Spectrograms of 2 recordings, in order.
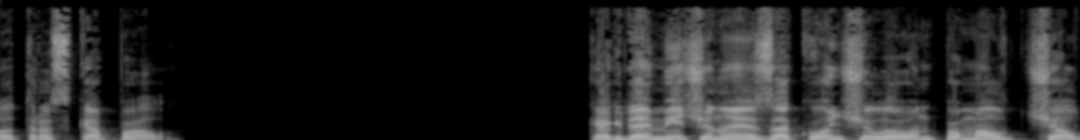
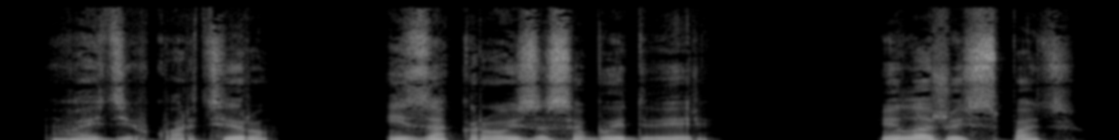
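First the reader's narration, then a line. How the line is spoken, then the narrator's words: Whisper. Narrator (Russian): прошептал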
